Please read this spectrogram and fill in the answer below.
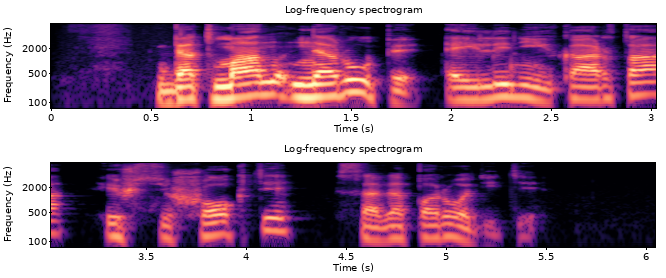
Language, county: Lithuanian, Tauragė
